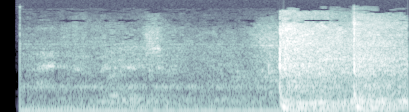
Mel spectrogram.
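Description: Two sharp bangs about half a second apart, the first the louder, over a steady low hum.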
